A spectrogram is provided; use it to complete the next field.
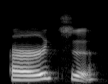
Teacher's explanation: This sound is similar to the ER sound in writer in American English, but it's longer. So raise your tongue a little higher and hold the position. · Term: special final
